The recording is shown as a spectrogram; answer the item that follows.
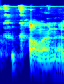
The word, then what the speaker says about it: Cuchulain: Yeats and tuning in, will know Cuchulain, or Cuchulain, as it's sometimes pronounced, as this ancient mythological Irish hero, like this symbol of Irish nationalist pride and strength.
